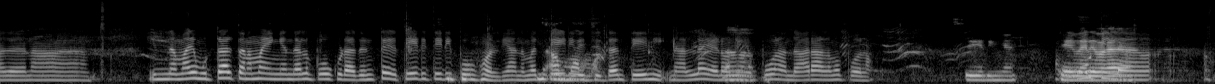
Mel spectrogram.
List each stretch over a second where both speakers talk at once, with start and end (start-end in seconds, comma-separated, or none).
none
